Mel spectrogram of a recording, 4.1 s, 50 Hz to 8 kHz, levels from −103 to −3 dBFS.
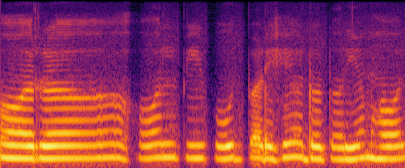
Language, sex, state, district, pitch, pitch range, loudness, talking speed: Chhattisgarhi, female, Chhattisgarh, Raigarh, 225 Hz, 215-230 Hz, -15 LUFS, 135 wpm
